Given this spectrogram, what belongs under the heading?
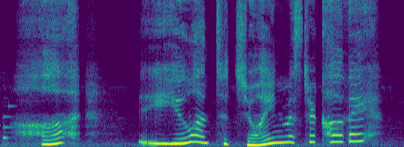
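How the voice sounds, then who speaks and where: A woman speaks in a cartoonish character voice pitched extremely high, moving at a very slow pace with very wide pitch swings, the sound dry and close with no echo and music playing in the background. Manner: soft, hesitant.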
